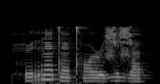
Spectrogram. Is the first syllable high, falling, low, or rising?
low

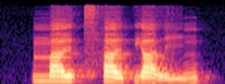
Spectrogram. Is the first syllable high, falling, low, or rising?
high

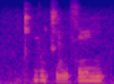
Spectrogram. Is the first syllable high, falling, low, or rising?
falling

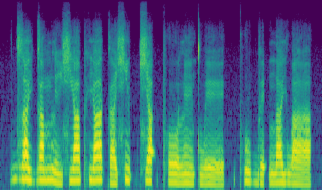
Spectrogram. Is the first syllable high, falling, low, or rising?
falling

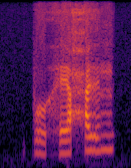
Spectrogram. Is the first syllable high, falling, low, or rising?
low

